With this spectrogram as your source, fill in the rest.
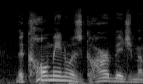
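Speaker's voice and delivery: voice cracking. Complaining that the co-main event was garbage: voice cracking. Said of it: "My voice is cracking".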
